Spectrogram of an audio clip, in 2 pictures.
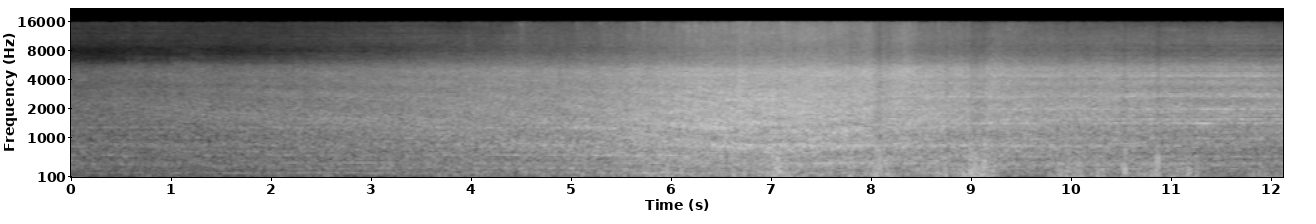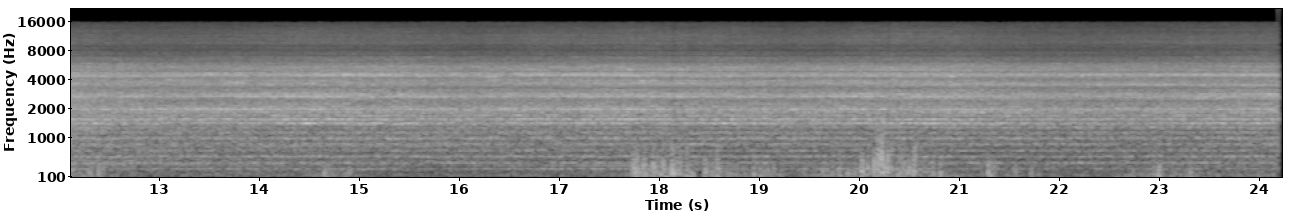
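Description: A passenger train approaches and rushes past close by, its noise building to a loud roar.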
